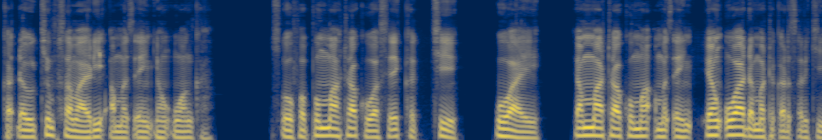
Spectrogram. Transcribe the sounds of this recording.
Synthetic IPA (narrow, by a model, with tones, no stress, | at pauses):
ka˨ɗa˨wkʲi˦sɐ˨maː˨ɽiː˦ʔa˨mɐ˦sʼɐ̰˦jɪ˦ŋjʔɐ̰˦ŋʔʊ˦wɐ˦ŋka˨ʔ | sʼoː˨ɸɐ˨ɸɪ˦mːaː˦taː˦kʷʊ˨waː˦sa˦jka˨t͡ʃeː˦˨ | ʔʊ˦waː˨jeː˦ | j̰ɐ˦mːaː˦taː˦kʷʊ˦ma˦ʔa˨mɐ˦sʼɐ˦jɪ˦ŋj̰ʔɐ˦ŋʔʊ˦waː˦da˨mɐ˦tɐ˨kʼɐ˦rsʼɐ̰˦ɽkʲiː˦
